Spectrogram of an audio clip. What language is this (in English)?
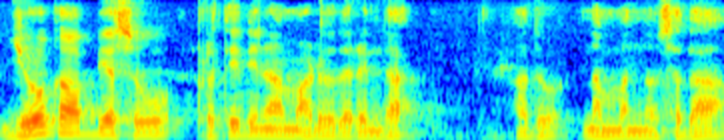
Kannada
